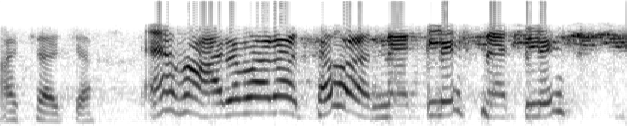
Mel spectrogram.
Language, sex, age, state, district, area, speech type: Sindhi, female, 45-60, Maharashtra, Mumbai Suburban, urban, conversation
